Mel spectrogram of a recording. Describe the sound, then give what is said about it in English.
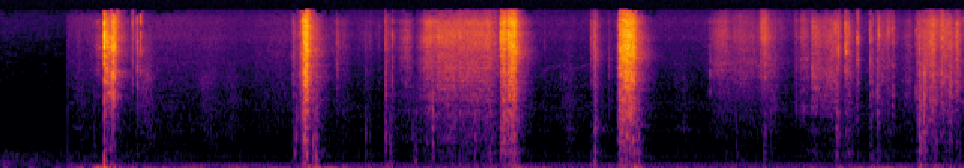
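Paper tearing: a few sharp rips spaced a second or so apart, with stretches of crinkly rustling in between, as an envelope marked "Dash Malone", found on a desk blotter, is torn open. No voices. “And sure enough, there was an envelope sitting square center on my desk blotter.”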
